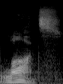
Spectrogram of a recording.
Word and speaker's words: L'Anse: And it's passing just to the south of L'Anse uh L'Anse is how it's pronounced, I believe.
